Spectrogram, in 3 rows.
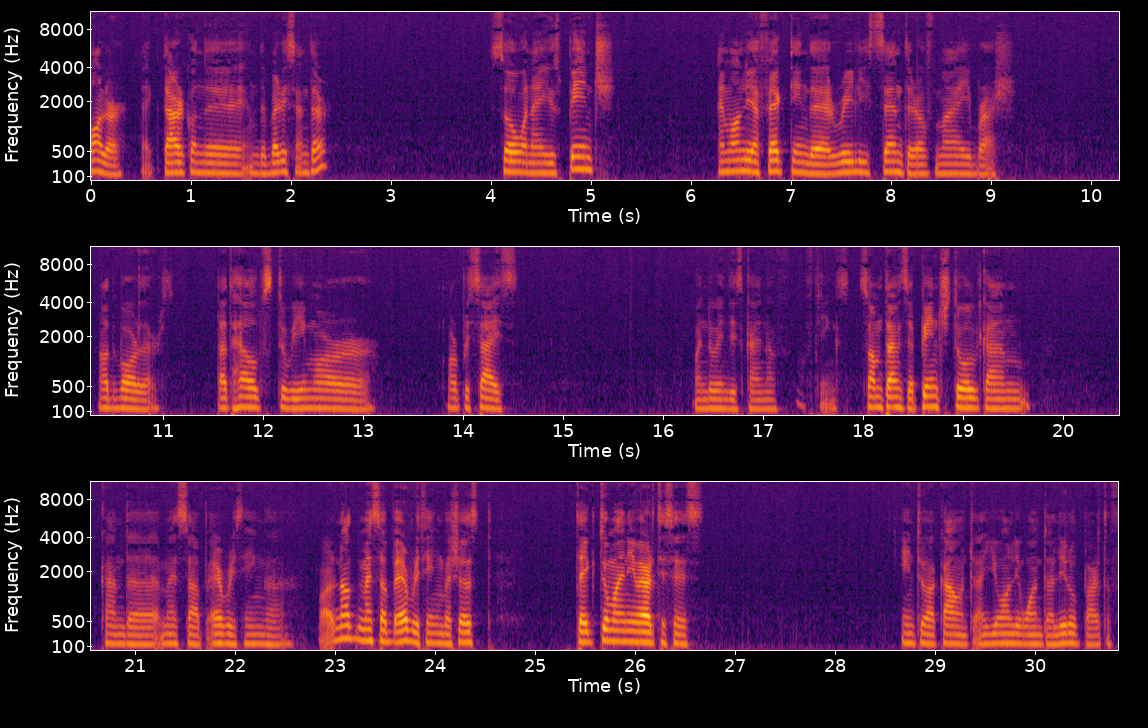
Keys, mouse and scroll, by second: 0.0 f, 0.3 click, 0.6 scroll up 1, 0.9 scroll down 1, 1.2 click, 6.6 middle click, 6.9 middle click, 8.2 shift+middle click, 8.6 middle click, 9.2-9.6 scroll up 1, 9.6 click, 15.4-15.9 scroll down 1, 15.9 middle click, 16.5 shift+middle click, 19.2 f, 19.5 click, 23.3-23.9 scroll up 1, 25.0 f, 25.6 right click, 30.0 f, 30.5 right click.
